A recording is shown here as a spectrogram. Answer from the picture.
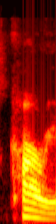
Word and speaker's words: Kari: Is it Carrie?" He's like, "No, it's Kari. It rhymes with Atari."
